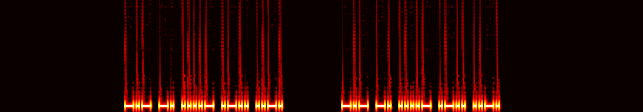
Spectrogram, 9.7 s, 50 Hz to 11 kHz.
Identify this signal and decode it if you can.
Morse code, heard as a keyed tone, about 27 wpm, 700 Hz. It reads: KN4LF KN4LF
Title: USA Call Signs - 5 Characters - Repeated 2x - 28wpm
